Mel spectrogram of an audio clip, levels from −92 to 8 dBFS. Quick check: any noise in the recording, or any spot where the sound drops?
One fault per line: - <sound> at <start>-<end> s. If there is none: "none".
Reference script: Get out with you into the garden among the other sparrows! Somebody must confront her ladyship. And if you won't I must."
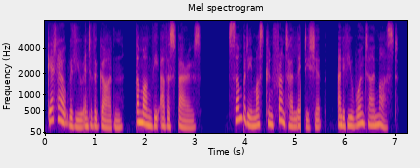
- dropout at 5.1-5.2 s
